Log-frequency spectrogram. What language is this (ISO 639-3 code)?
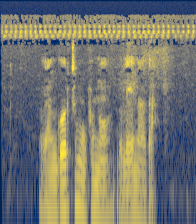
tui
